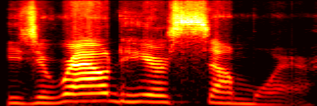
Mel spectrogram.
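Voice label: around here, english, female; XBOX; enemy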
